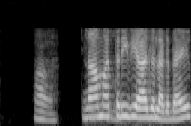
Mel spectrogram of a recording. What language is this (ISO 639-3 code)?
pan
